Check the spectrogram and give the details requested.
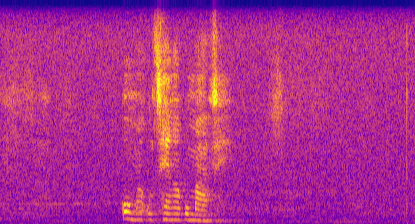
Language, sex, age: Swati, female, 19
